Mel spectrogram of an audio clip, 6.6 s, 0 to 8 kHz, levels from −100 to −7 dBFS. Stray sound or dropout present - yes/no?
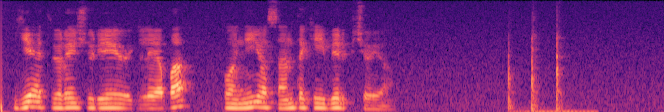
yes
